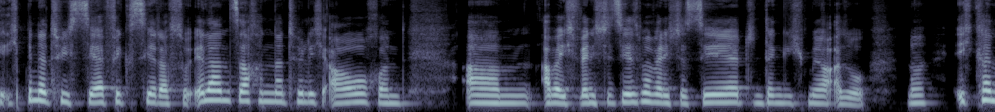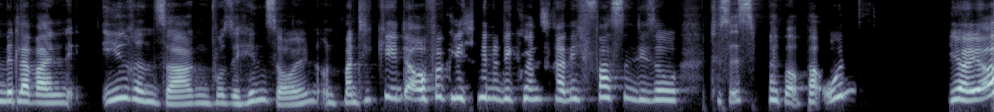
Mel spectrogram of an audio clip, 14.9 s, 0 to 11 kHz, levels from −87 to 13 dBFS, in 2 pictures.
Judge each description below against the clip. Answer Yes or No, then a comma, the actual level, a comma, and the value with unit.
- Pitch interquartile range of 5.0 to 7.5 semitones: Yes, wide, 5.5 semitones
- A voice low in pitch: No, high, 205 Hz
